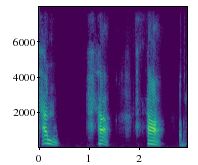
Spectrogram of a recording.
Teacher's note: গলার ভিতরতে একদম গলার মাঝখান থেকে হা উচ্চারণ হবে, হান। হা।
